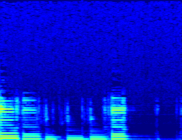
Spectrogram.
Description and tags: electric guitar certainly not the best sample, by can save your life.
electric, guitar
